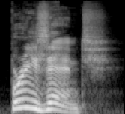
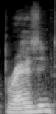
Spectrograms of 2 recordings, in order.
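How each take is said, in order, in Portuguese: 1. A sílaba tônica é a segunda. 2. A sílaba tônica é a primeira.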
